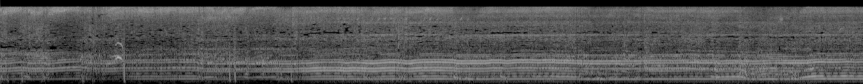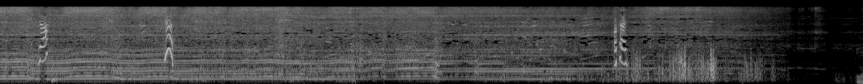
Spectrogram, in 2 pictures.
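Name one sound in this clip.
A petrol string trimmer engine whines steadily, close by, its pitch rising and dipping.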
